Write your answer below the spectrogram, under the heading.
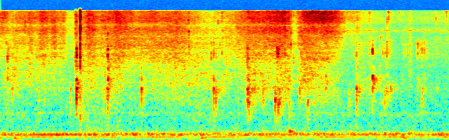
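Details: French Bulldog puppy eating indoors in a small room, close-up ASMR recording: soft wet squishing bites and crunchy chewing clicks repeated irregularly over a steady low hum.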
